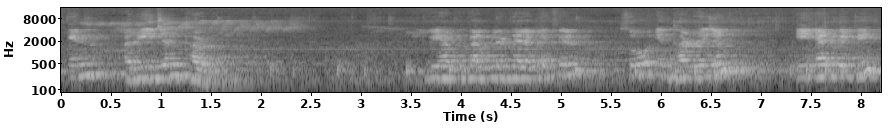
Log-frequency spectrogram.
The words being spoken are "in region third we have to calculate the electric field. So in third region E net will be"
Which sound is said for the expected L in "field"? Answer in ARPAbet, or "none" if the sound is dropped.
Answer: none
